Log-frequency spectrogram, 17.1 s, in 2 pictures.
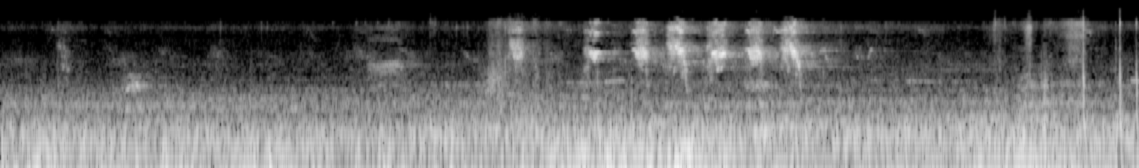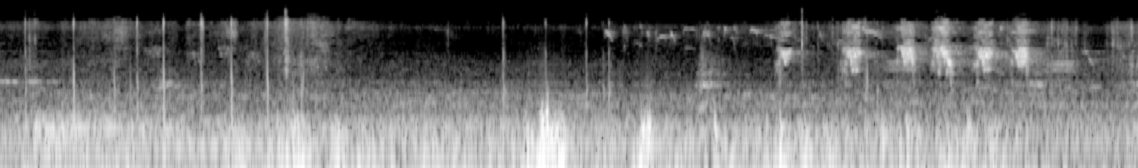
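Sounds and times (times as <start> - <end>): low outdoor rumble: 0.0 - 17.0
bird chirping high: 3.7 - 6.7, 13.3 - 17.0.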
